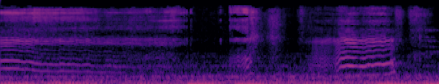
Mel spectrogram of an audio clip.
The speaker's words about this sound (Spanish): escuchó de pronto chillidos, como los de un niño muy pequeño, cosa que le puso los pelos de punta. ¿Cómo va a haber un niñito aquí? se preguntaba.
